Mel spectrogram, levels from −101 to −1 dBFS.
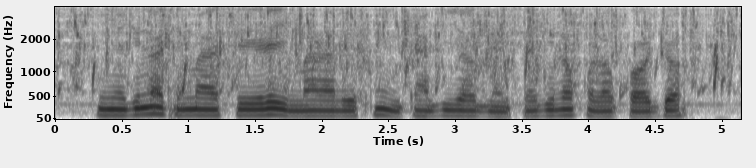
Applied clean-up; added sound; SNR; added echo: none; Liquid; 13 dB; none.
